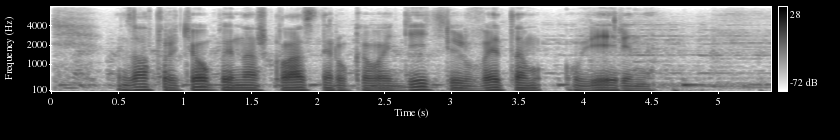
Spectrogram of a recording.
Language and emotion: Russian, neutral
